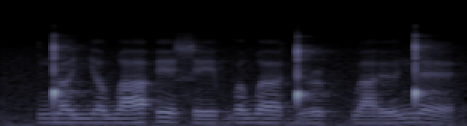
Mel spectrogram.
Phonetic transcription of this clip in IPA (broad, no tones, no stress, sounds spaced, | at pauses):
ŋ͡ǃ ɐ ɲ ɐ w a ʔ e ɬ e ɡʷ ɐ w ɐ ɡ͡ǃ ə˞ kʷʰ a ɾ ɘ ŋ͡ǃ ɛ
